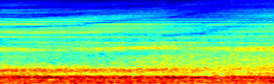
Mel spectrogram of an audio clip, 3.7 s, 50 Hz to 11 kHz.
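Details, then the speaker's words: Two Track Nation Hot Box camper diesel heater at full operation drawing about 30 W, which should drop near the set temperature: a steady loud rush of air over a constant hum with no surging or rattling; normal full-speed fan. "so this is full operation right here this guy is running sucking about 30 WS of power right now which should drop down considerably again once the temperature is established"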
